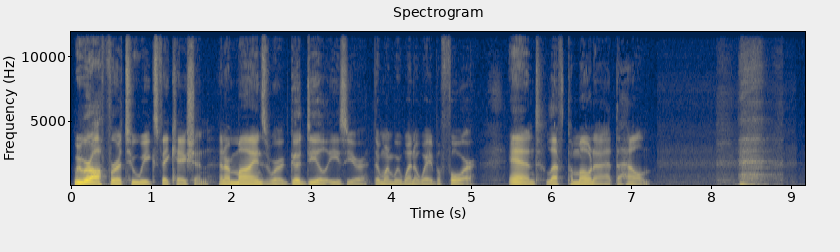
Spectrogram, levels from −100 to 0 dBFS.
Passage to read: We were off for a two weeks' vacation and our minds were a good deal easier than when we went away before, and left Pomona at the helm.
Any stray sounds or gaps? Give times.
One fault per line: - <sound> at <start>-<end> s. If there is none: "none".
- breath at 8.1-8.9 s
